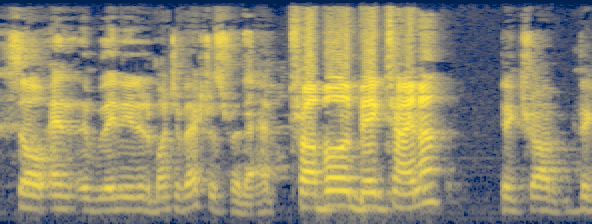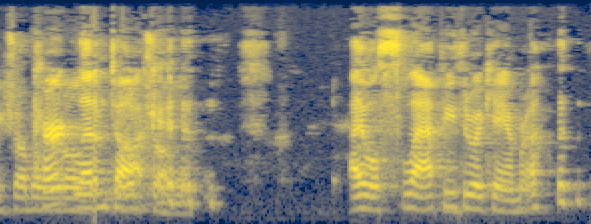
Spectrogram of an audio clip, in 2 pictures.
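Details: Adult man speaking; normal speech.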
